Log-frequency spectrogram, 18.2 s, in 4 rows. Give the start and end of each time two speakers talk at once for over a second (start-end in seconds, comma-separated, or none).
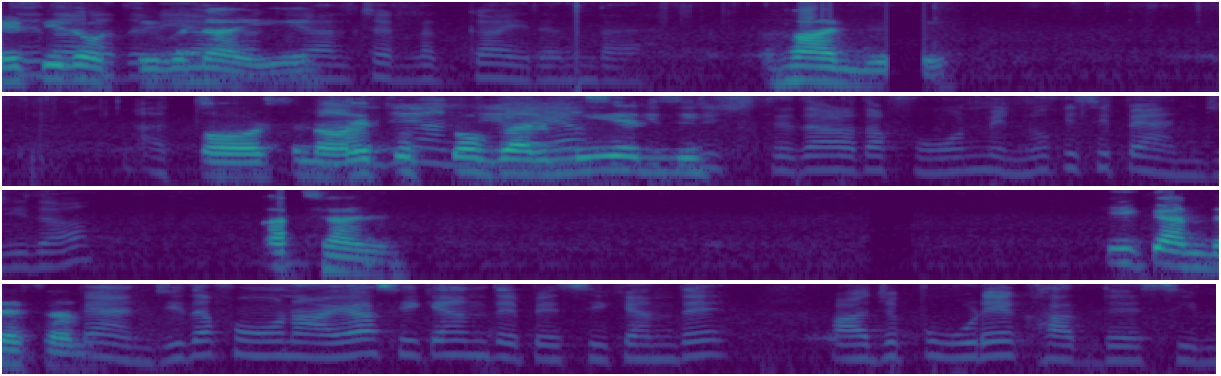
5.3-7.2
